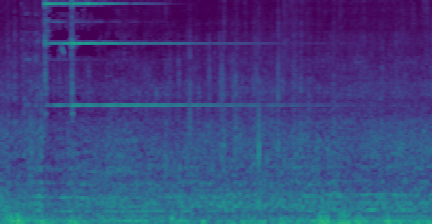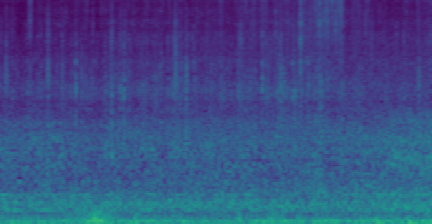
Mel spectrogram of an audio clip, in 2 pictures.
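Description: Wind rumbling on the microphone and road noise from a bicycle ride. About half a second in there is a single bright, bell-like ding that rings for a second or two.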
